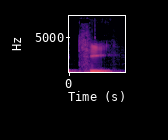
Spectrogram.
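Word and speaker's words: qi: But most of those Eastern thought systems rely on something that the Chinese call the power of the ki. And the way you spell that is Q-I.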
